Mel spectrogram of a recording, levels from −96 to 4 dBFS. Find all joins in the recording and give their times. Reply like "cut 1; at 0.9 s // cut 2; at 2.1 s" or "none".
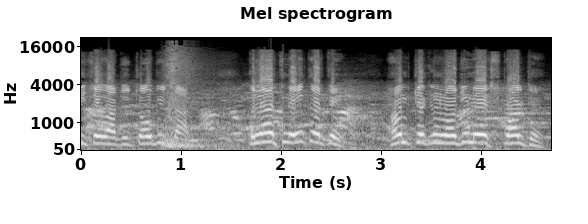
cut 1; at 2.0 s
